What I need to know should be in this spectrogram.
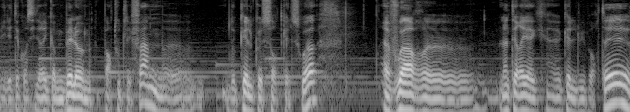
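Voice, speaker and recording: Male interviewee, lowish mellow voice, halting spontaneous recollection, music behind. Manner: hesitant, repeats himself.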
